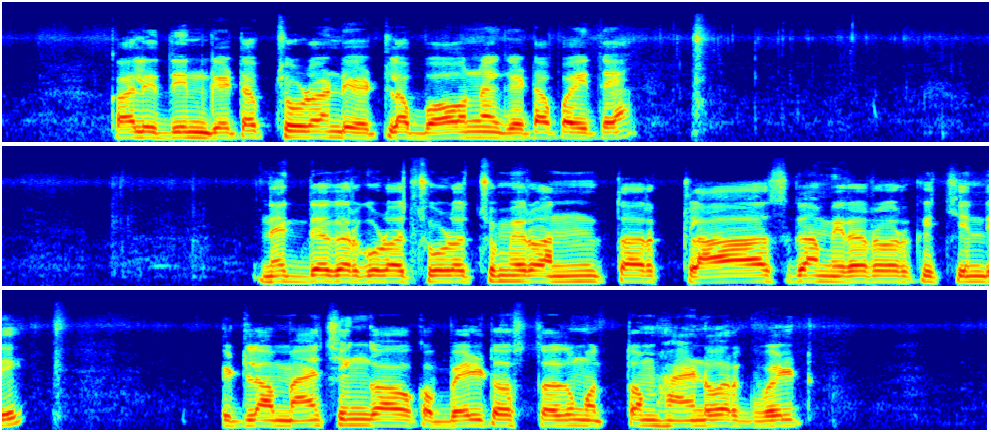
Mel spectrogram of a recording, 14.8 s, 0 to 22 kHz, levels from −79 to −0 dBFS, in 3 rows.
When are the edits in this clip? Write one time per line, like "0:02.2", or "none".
none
